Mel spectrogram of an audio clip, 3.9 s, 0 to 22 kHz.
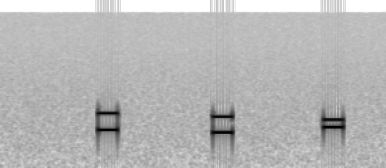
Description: DTMF, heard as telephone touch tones, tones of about 200 ms. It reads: 9 5 *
